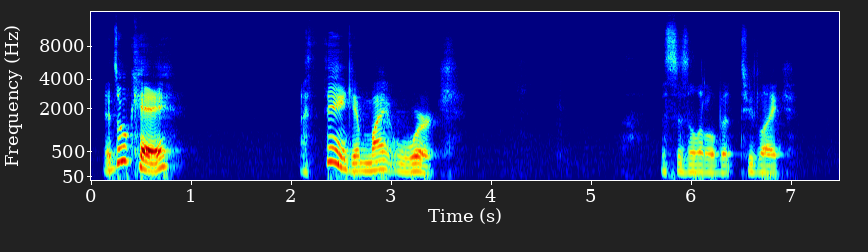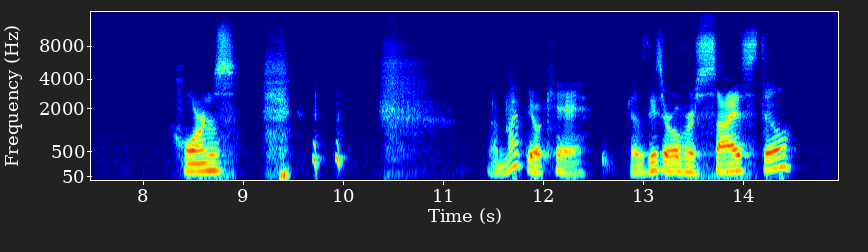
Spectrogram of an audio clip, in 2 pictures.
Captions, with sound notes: It's okay, I think it might work. This is a little bit too like horns. (laughs) But it might be okay 'cause these are oversized still.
